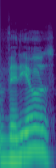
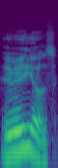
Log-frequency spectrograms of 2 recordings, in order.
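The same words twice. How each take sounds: First: The word begins with a V sound. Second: The word begins with a B sound. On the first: "Instead of V" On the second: "they say B"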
